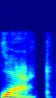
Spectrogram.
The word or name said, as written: yak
